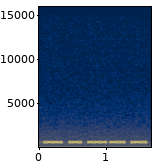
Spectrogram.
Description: Morse code, heard as a keyed tone, about 52 wpm, spaced as for 45 wpm, 600 Hz. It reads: PROBL
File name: archived / CRSnet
